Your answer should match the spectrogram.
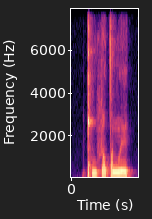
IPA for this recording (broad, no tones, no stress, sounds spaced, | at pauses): ǃʰ u f i l tˤ ɛ ŋʷ ɛ̃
